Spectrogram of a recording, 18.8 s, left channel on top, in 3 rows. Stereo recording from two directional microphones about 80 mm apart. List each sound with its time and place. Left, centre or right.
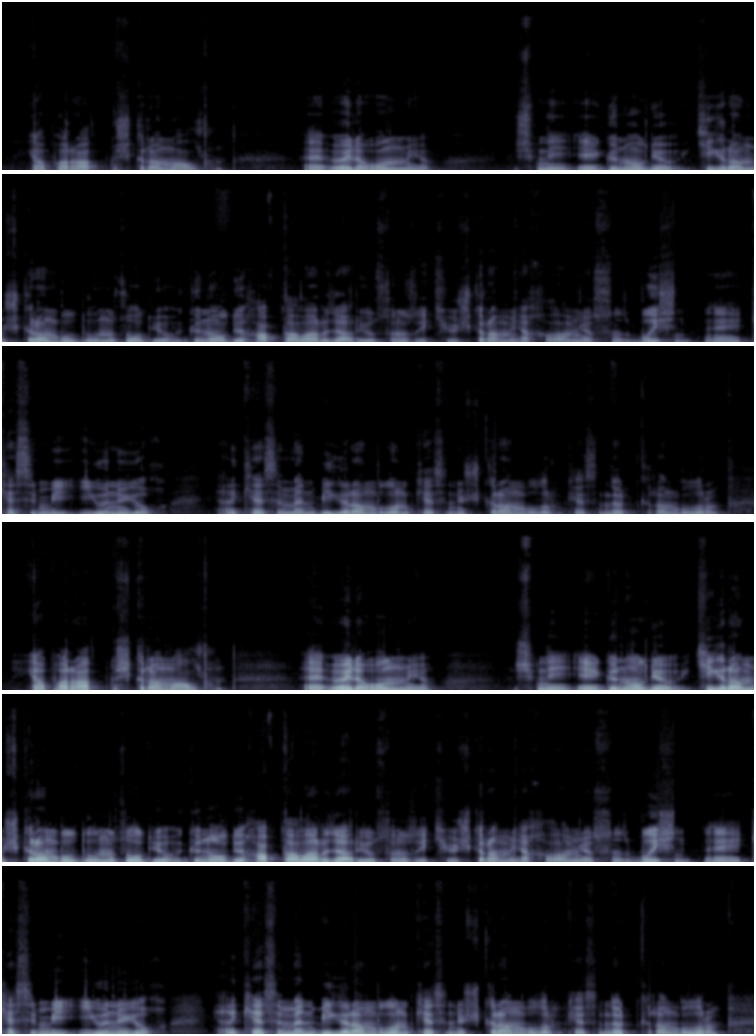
0.2 s speech: right
5.3 s speech: right
5.6 s speech: right
6.1 s speech: right
6.7 s speech: right
7.8 s speech: centre
8.2 s speech: right
9.4 s speech: centre
14.3 s speech: right
15.3 s speech: right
